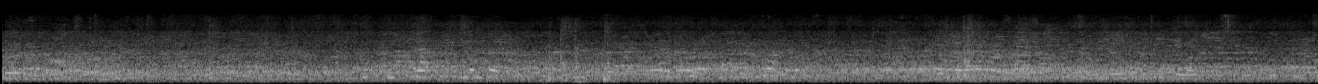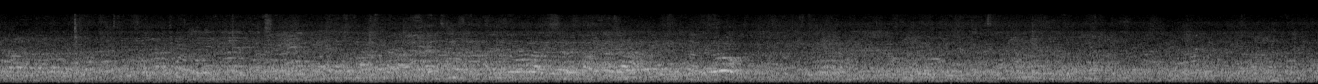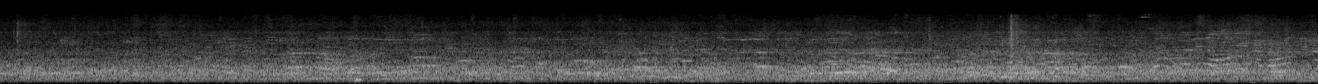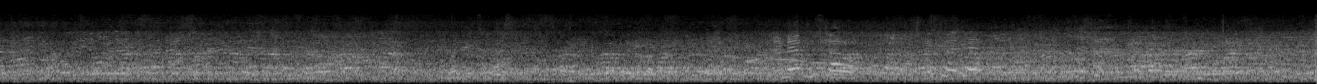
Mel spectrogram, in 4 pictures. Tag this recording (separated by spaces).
Mercado Zipaquira Plaza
